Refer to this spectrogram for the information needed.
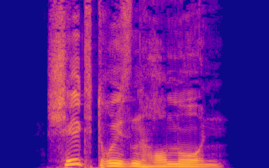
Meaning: thyroid hormone
- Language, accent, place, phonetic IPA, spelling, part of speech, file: German, Germany, Berlin, [ˈʃɪltdʁyːzn̩hɔʁˌmoːn], Schilddrüsenhormon, noun, De-Schilddrüsenhormon.ogg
